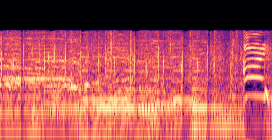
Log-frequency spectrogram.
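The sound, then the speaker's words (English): A large audience claps and cheers loudly and continuously for several seconds as a clap offering to the Lord, with whoops rising above the crowd and sustained instrumental tones underneath. “Give the Lord a clap offering.”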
